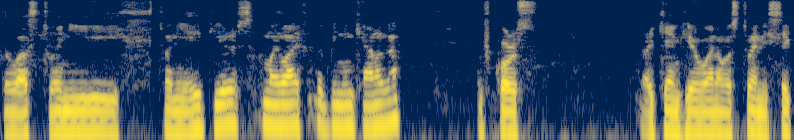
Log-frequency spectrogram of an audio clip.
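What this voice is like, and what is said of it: Bulgarian accent. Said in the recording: “I was born in Bulgaria, as you can probably hear from my accent ... the accent will never go away. It's always there.”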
